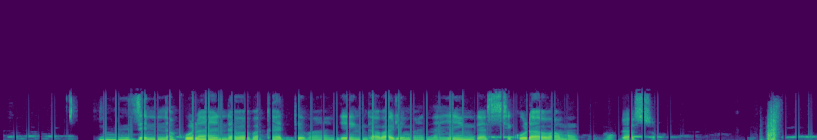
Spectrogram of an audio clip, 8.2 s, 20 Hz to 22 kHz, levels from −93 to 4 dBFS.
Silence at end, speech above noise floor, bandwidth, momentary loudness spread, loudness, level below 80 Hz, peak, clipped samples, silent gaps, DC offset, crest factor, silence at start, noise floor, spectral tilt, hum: 0 s; 49 dB; 7.8 kHz; 14 LU; -23 LUFS; -46 dBFS; -4 dBFS; under 0.1%; 0.83-0.93 s; under 0.1%; 20 dB; 0.1 s; -71 dBFS; -6.5 dB/octave; none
